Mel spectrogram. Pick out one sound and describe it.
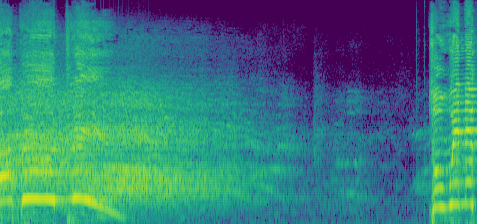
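A man preaches loudly into a microphone, his voice ringing through loudspeakers with a long echo.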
